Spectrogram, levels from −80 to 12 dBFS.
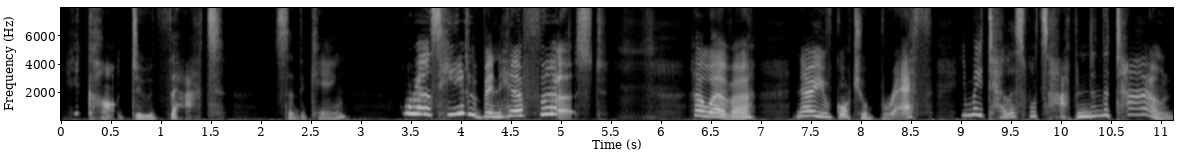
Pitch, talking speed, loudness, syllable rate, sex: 290 Hz, 155 wpm, -20 LUFS, 4.6 syllables/s, female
